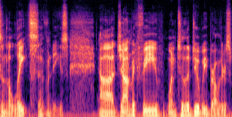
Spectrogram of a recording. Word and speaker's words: McFee: John McVie, M-C-F-E-E.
